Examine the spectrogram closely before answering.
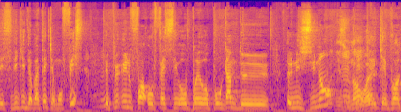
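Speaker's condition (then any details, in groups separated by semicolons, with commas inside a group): No condition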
